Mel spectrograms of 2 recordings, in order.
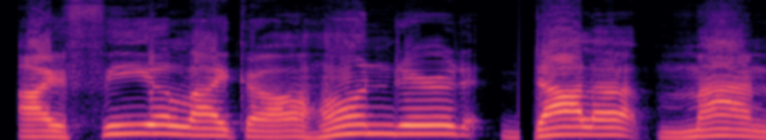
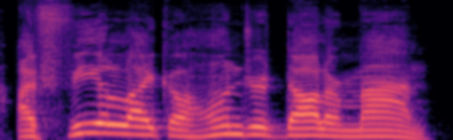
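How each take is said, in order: First: Very slow, every word stretched out; drawn-out brag. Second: Said in the usual way. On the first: Shown as a demonstration. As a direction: savour it like a proud boast. Repeats catchphrase, second time stretched.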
